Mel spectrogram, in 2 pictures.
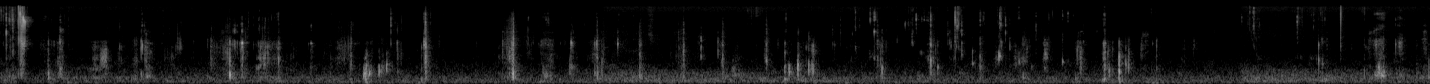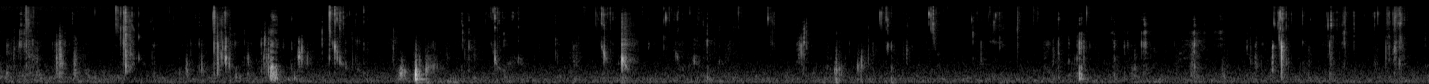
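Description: Close-miked mouth sounds of someone chewing chocolate sponge cake with whipped cream: a steady run of short, sharp clicks and smacks.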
